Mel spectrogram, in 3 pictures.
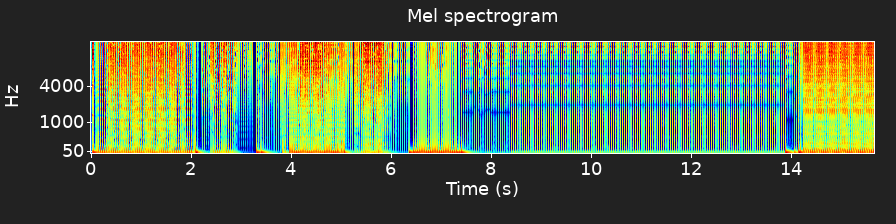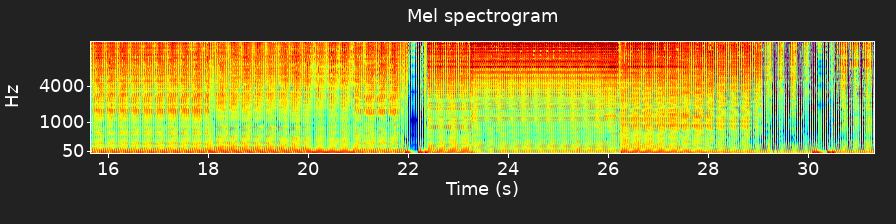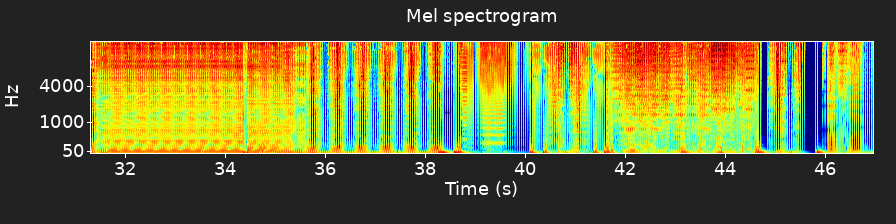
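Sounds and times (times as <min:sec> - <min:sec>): stuttering buzzing tone: 0:00.0 - 0:46.9
distorted noise bursts: 0:14.0 - 0:46.2.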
